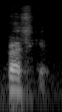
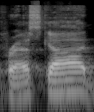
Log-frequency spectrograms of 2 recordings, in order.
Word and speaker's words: Prescott: No, Ruger's based out of Prescott. Yeah. So. I think how do I know this? I'm from Arizona. I know. Yes. I pronounce it Prescott, but all you Arizonians call it Prescott.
